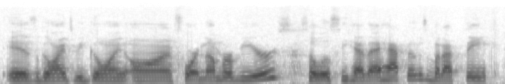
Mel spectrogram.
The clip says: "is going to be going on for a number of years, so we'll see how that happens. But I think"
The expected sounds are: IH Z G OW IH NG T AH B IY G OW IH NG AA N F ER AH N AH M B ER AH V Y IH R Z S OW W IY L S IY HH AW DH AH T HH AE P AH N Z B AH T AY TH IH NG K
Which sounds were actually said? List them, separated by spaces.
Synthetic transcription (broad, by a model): IH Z G OW IH NG T AH B IY G OW IH NG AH N F ER AH N AH M B ER AH V Y IH R Z S OW W IY L S IY HH AW DH AH T HH AE P AH N Z B AH T AY TH IH NG K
